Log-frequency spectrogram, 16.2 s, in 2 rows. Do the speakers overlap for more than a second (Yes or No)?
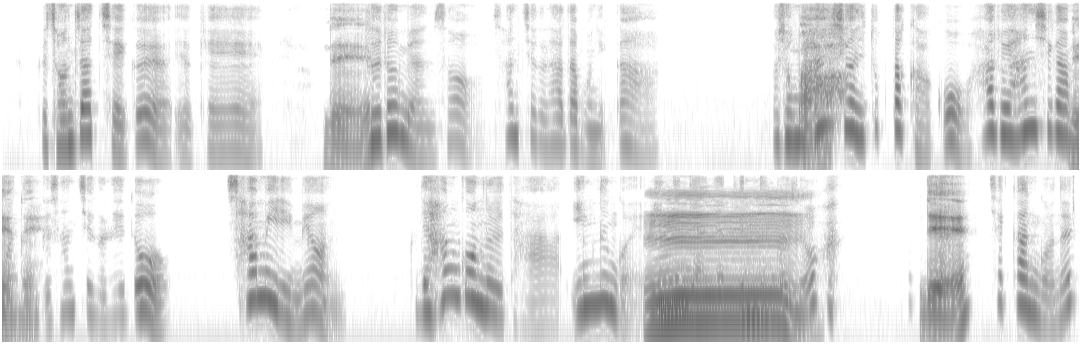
Yes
